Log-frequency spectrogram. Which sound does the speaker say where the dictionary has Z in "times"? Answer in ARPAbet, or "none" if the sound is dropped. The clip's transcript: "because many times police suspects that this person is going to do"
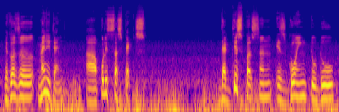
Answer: none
